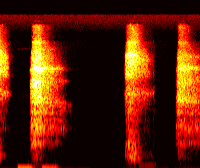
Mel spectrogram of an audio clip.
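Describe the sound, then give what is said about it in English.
Breathing exercise with a short inhale followed by a long exhale, heard as a few soft, airy breath sounds separated by quiet pauses, with no talking. “So short inhale and long exhale, right? You do it a few times.”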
